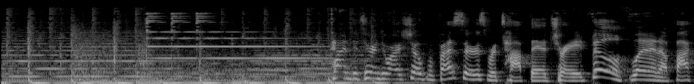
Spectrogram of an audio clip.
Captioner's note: bell rings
